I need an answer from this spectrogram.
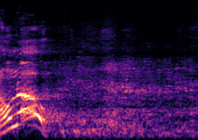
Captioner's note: audience laughing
